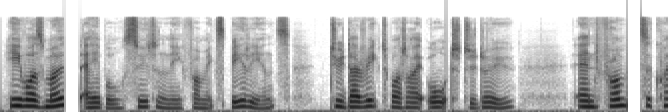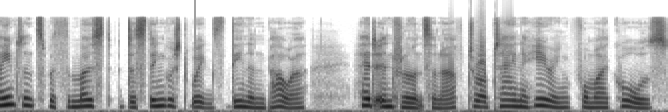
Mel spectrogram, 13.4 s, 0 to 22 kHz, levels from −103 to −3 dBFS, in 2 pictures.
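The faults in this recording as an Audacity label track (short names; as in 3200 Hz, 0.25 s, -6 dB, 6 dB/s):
0.640000	0.800000	gap 0.16 s
4.460000	4.460000	pop -12 dBFS
6.270000	6.410000	gap 0.143 s
8.630000	8.630000	pop -17 dBFS
11.160000	11.820000	clipped -19 dBFS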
